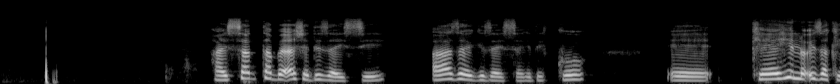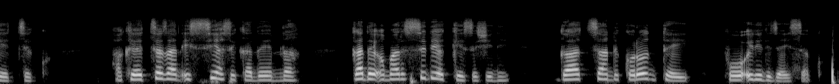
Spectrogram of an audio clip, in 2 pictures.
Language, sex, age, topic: Gamo, female, 25-35, government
